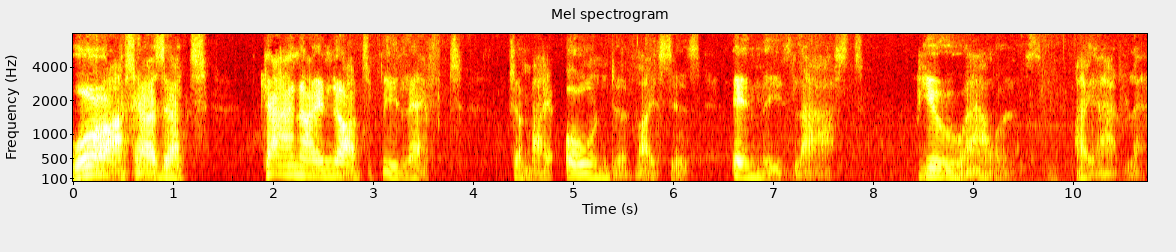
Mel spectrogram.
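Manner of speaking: scornful, sneering tone. A narrated character sneers out at the listeners as he speaks, sneering. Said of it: "sneers out at you and says".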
